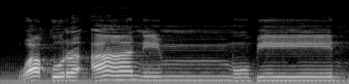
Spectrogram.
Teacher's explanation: Makhrajnya itu di hidung, di khaysum. Maka Qur'anim mubin itu keluarnya dari hidung. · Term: idgham bigunnah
